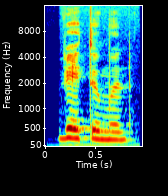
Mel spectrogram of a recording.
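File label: "ветымын", Komi, female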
